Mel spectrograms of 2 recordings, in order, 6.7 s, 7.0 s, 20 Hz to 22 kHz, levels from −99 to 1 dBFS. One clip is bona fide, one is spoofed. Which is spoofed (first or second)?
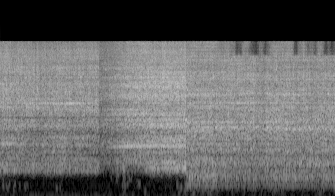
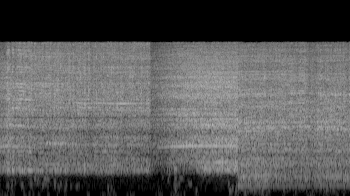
first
